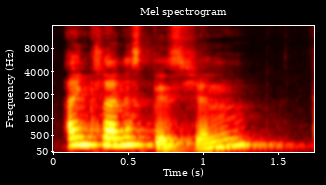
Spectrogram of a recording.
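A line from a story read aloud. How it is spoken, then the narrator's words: Giggling admission. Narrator (German): gab sie kichernd zu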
